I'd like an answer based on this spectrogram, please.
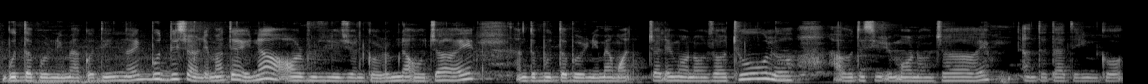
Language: Nepali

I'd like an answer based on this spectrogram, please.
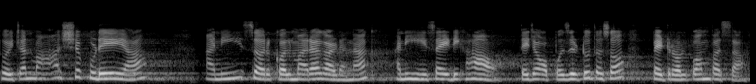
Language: Konkani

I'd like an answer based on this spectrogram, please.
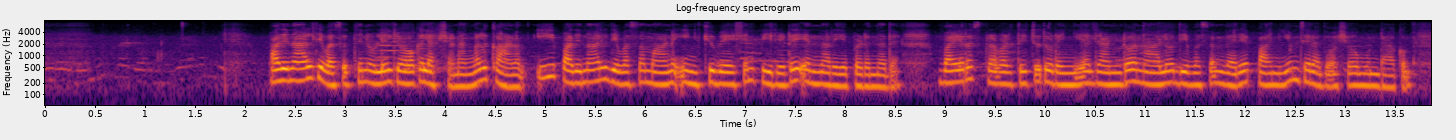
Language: Malayalam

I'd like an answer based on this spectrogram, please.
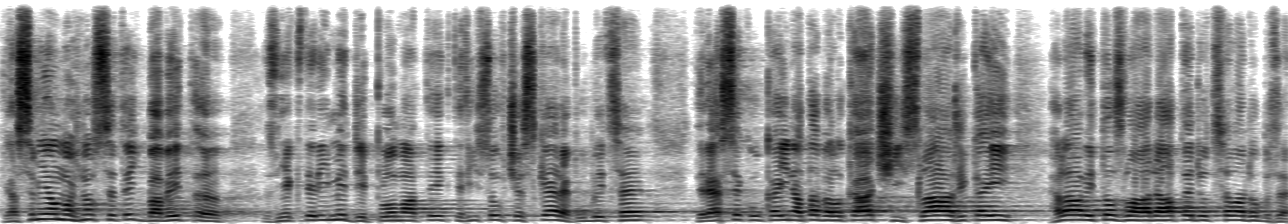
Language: Czech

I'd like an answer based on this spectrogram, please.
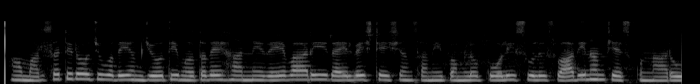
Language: Telugu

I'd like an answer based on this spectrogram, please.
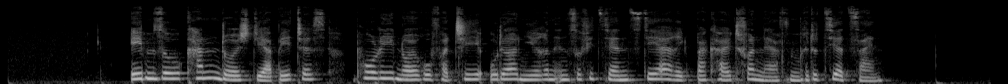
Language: German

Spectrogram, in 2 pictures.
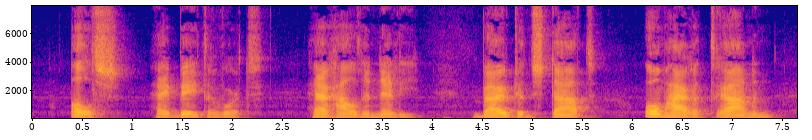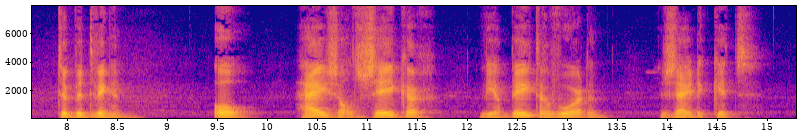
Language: Dutch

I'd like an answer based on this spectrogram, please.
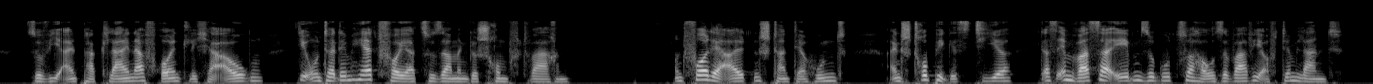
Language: German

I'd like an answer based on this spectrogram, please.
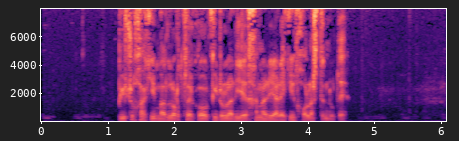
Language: Basque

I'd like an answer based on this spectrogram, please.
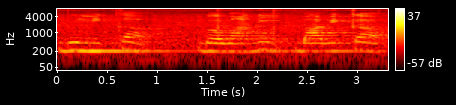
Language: Konkani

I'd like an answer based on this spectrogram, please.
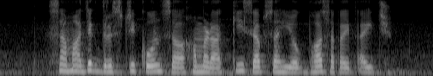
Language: Maithili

